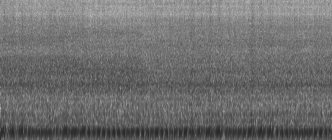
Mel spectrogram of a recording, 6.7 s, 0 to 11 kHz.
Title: 2021 s1000r misfire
